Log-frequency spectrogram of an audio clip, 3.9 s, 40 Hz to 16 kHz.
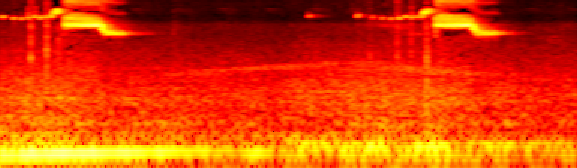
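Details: Blue-black grassquit song: two short, very high buzzy phrases about 2.5 seconds apart, each opening with faint ticking notes and ending in a bright sharp burst, over low steady background hum.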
